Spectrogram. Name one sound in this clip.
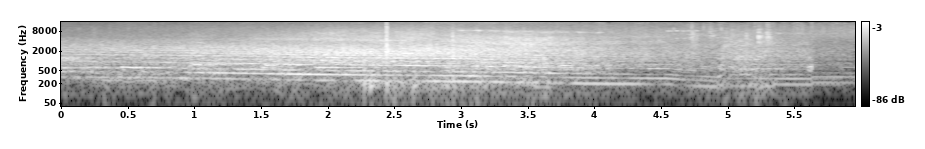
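A racing car passes close by, its engine peaking and fading.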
